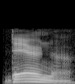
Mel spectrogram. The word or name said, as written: Derna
